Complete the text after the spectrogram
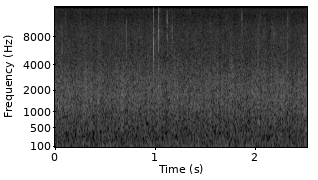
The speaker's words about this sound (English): it was safe to assume the storm was retreating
